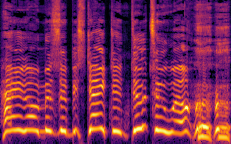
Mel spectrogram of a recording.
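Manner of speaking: put-on very high, shrill, obnoxious little-kid voice. Telling a school story, the speaker quotes an obnoxious kid: imitating a little kid's voice. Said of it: "this is his exact voice".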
